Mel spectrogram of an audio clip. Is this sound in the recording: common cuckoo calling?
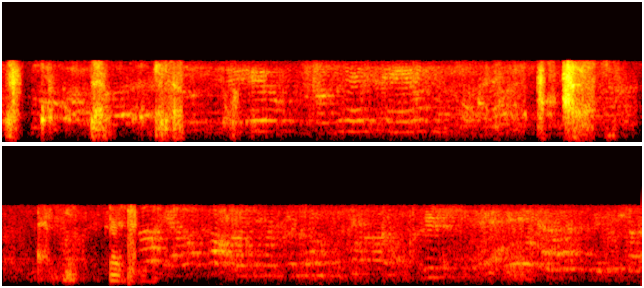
no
